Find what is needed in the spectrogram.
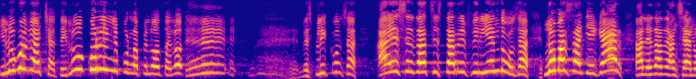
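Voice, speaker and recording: With lively intonation and big swings in loudness, a man speaks at an extremely high pitch. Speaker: pastor. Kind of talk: sermon.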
